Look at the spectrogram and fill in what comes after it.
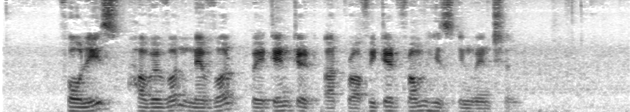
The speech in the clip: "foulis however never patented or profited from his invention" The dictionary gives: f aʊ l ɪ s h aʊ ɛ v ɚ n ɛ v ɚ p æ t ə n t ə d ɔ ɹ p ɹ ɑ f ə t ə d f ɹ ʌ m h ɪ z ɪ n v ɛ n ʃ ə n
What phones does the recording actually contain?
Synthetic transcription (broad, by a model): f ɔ l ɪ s h aʊ ɛ v ɚ n ɛ v ɚ p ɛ t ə n t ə d ɔ ɹ p ɹ ɑ f ə t ə d f ɹ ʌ m h ɪ z ɪ n v ɛ n ʃ ə n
